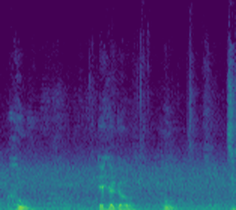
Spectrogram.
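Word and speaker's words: ῥῶ: Essa letra se chamava ru.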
